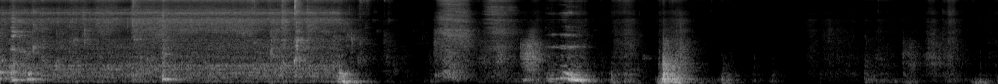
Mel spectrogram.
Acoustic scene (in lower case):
restroom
